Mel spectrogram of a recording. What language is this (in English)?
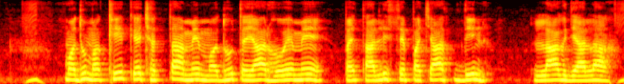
Bhojpuri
